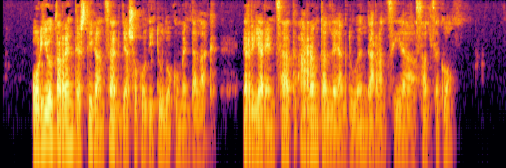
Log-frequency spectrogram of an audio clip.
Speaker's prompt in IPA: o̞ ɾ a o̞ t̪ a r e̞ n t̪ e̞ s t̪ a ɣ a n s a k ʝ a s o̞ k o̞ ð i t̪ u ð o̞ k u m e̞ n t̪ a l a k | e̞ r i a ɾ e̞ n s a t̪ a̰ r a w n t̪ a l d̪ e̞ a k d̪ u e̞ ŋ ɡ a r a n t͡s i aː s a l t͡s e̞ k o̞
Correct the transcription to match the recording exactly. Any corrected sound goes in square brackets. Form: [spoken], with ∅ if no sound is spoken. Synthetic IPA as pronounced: o̞ ɾ [i] o̞ t̪ a r e̞ n t̪ e̞ s t̪ [i] ɣ a n [t͡s] a k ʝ a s o̞ k o̞ ð i t̪ u ð o̞ k u m e̞ n t̪ a l a k | e̞ r i a ɾ e̞ n [t͡s] a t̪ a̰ r a w n t̪ a l d̪ e̞ a k d̪ u e̞ ŋ ɡ a r a n t͡s i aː s a l t͡s e̞ k o̞

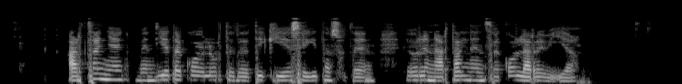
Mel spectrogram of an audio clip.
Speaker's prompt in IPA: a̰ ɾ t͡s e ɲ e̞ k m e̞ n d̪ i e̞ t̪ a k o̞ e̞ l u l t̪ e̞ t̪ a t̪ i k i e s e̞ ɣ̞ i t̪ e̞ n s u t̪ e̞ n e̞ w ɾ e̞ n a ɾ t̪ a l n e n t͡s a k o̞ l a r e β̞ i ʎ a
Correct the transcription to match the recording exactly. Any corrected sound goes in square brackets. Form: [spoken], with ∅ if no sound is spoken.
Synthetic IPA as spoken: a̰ ɾ t͡s [a] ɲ e̞ k m e̞ n d̪ i e̞ t̪ a k o̞ e̞ l u [ɾ] t̪ e̞ t̪ a t̪ i k i e s e̞ ɣ̞ i t̪ e̞ n s u t̪ e̞ n e̞ w ɾ e̞ n a ɾ t̪ a l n e n t͡s a k o̞ l a r e β̞ i ʎ a

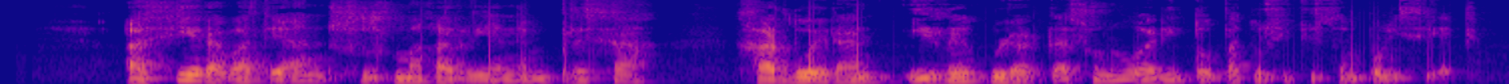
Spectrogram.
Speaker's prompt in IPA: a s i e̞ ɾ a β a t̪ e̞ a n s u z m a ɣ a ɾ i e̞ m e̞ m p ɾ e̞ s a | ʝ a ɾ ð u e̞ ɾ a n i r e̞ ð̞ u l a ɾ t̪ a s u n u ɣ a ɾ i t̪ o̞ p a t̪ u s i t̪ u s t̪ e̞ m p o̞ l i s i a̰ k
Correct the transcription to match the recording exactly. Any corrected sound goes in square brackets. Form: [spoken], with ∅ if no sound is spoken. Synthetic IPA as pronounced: a s i e̞ ɾ a β a t̪ e̞ a n s u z m a ɣ a [r] i e̞ [n] e̞ m p ɾ e̞ s a | ʝ a ɾ ð u e̞ ɾ a n i r e̞ [ɣ̞] u l a ɾ t̪ a s u n u ɣ a ɾ i t̪ o̞ p a t̪ u s i t̪ u s t̪ e̞ m p o̞ l i s i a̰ k

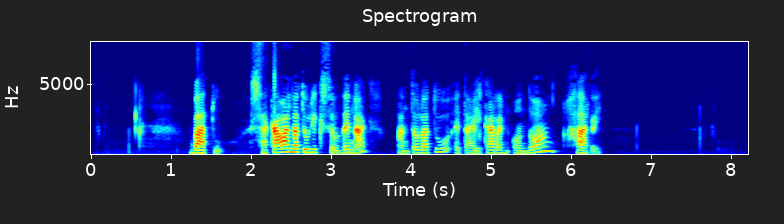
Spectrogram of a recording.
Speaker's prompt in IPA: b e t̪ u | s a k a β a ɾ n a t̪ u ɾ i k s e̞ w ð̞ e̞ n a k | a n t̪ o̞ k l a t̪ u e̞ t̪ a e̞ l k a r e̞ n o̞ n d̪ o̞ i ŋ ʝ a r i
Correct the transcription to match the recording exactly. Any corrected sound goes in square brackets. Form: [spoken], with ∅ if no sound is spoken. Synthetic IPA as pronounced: b [a] t̪ u | s a k a β a [∅] n a t̪ u ɾ i k s e̞ w ð̞ e̞ n a k | a n t̪ o̞ [∅] l a t̪ u e̞ t̪ a e̞ l k a r e̞ n o̞ n d̪ o̞ [a] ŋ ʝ a r i

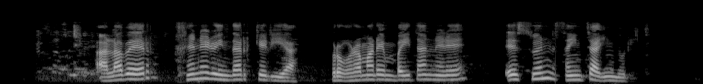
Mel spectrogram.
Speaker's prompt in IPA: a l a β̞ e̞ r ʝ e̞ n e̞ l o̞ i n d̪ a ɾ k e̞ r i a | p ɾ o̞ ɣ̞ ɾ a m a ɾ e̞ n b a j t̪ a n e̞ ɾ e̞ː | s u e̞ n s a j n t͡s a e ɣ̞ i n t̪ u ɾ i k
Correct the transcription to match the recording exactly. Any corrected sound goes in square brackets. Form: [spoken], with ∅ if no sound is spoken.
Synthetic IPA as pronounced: a l a β̞ e̞ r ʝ e̞ n e̞ [ɾ] o̞ i n d̪ a ɾ k e̞ [ɾ] i a | p ɾ o̞ ɣ̞ ɾ a m a ɾ e̞ [m] b a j t̪ a n e̞ ɾ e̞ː | s u e̞ n s a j n t͡s a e ɣ̞ i n [d̪] u ɾ i k

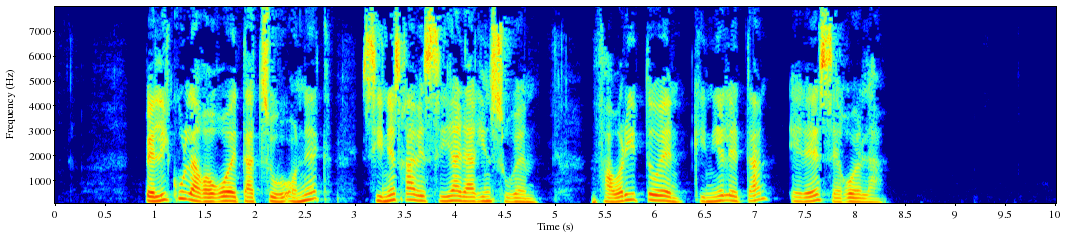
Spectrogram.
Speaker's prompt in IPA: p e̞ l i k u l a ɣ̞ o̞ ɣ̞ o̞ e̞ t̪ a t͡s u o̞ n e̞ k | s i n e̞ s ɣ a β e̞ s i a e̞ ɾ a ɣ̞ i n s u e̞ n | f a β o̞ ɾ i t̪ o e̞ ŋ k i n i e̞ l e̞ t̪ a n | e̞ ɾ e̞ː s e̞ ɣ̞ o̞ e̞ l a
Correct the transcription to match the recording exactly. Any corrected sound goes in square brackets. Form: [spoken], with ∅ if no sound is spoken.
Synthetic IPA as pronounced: p e̞ l i k u l a ɣ̞ o̞ ɣ̞ o̞ e̞ t̪ a t͡s u o̞ n e̞ k | s i n e̞ [z] ɣ a β e̞ s i a e̞ ɾ a ɣ̞ i n s u e̞ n | f a β o̞ ɾ i t̪ o e̞ ŋ k i n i e̞ l e̞ t̪ a n | e̞ ɾ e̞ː s e̞ ɣ̞ o̞ e̞ l a

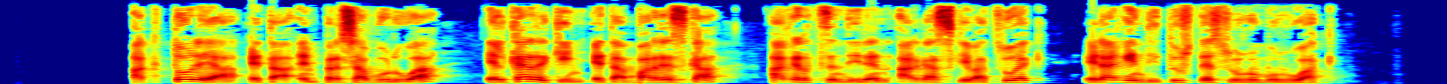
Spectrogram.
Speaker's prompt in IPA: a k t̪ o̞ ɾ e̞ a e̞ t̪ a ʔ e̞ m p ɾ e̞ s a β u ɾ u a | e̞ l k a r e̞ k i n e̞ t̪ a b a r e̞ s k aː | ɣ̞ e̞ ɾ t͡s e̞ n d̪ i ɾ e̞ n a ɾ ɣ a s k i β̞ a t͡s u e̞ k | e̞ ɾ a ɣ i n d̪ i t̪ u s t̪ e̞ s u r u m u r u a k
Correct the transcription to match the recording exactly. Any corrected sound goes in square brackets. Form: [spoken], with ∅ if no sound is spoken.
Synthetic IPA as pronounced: a k t̪ o̞ ɾ e̞ a e̞ t̪ a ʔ e̞ m p ɾ e̞ s a β u ɾ u a | e̞ l k a r e̞ k i n e̞ t̪ a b a r e̞ s k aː | ɣ̞ e̞ ɾ t͡s e̞ n d̪ i ɾ e̞ n a ɾ ɣ a s k i β̞ a t͡s u e̞ k | e̞ ɾ a ɣ i n d̪ i t̪ u s t̪ e̞ s u r u m u r u a k

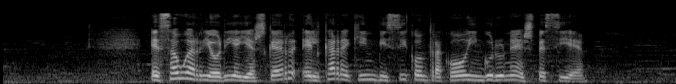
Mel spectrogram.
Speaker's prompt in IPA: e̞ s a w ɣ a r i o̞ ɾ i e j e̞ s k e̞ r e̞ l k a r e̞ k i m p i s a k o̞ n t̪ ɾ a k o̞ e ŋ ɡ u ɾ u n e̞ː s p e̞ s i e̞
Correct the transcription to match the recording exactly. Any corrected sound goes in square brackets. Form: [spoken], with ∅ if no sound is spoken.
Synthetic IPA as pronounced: e̞ s a w ɣ a r i o̞ ɾ i e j e̞ s k e̞ r e̞ l k a r e̞ k i m [b] i s [i] k o̞ n t̪ ɾ a k o̞ [i] ŋ ɡ u ɾ u n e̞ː s p e̞ s i e̞

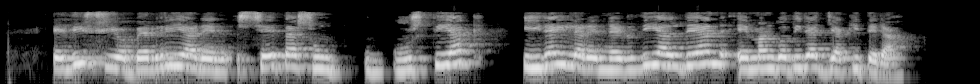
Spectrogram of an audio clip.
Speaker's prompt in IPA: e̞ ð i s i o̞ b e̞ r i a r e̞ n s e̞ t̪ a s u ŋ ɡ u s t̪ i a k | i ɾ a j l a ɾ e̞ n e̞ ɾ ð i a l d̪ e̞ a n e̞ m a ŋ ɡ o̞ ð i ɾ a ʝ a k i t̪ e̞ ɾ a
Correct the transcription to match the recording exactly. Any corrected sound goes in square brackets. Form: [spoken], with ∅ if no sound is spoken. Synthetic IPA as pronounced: e̞ ð i s i o̞ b e̞ r i a [ɾ] e̞ n s e̞ t̪ a s u ŋ ɡ u s t̪ i a k | i ɾ a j l a ɾ e̞ n e̞ ɾ ð i a l d̪ e̞ a n e̞ m a ŋ ɡ o̞ ð i ɾ a ʝ a k i t̪ e̞ ɾ a

